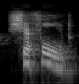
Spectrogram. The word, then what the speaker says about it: Sheffield: City about Sheffield sheff sheffi is the proper pronunciation if you come from Sheffield it's sheffel Sheffield sheff right you got to miss the the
